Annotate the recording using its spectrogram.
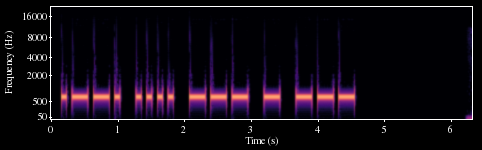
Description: Morse code, heard as a keyed tone, about 15 wpm, 700 Hz. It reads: PHOTO
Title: Five Letter Words - 15wpm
